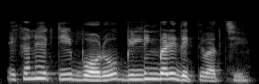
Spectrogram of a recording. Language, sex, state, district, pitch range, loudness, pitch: Bengali, female, West Bengal, Cooch Behar, 195-250 Hz, -15 LUFS, 225 Hz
